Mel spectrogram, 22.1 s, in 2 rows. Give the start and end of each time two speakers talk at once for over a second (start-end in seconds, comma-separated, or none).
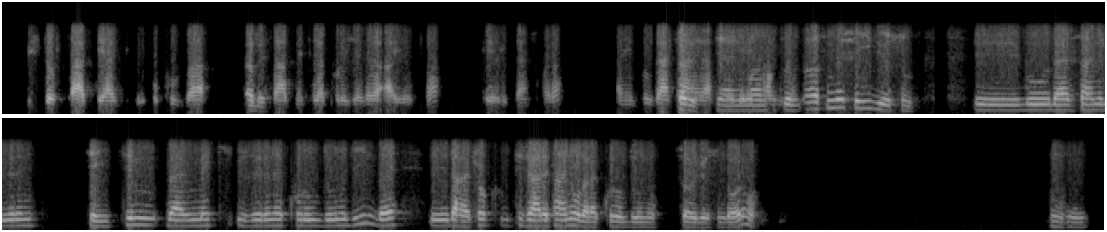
6.8-8.2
